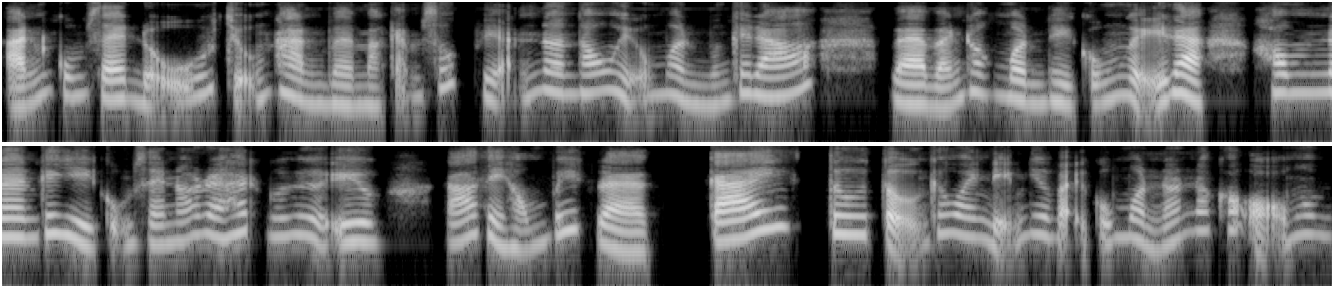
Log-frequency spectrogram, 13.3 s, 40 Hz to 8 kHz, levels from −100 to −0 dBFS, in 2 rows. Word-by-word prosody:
ảnh -, -, +6 dB
cũng 240 Hz, 0 st, -7 dB
sẽ 210 Hz, -3 st, +4 dB
đủ 210 Hz, +6 st, -4 dB
trưởng 215 Hz, -, -5 dB
thành 210 Hz, -8 st, +2 dB
về 175 Hz, -2 st, -2 dB
mặt 165 Hz, 0 st, -6 dB
cảm 225 Hz, -, -7 dB
xúc 325 Hz, +8 st, -7 dB
thì 205 Hz, -, -4 dB
ảnh 240 Hz, -, -5 dB
nên 265 Hz, -3 st, 0 dB
thấu 260 Hz, +3 st, 0 dB
hiểu 235 Hz, -, -6 dB
mình 235 Hz, -8 st, -5 dB
vững 175 Hz, +3 st, -10 dB
cái 260 Hz, +2 st, -3 dB
đó 235 Hz, +2 st, +3 dB, 0.4 s
và 180 Hz, -1 st, +7 dB
bản 160 Hz, 0 st, 0 dB
thân 250 Hz, -3 st, -4 dB
mình 195 Hz, -4 st, +2 dB
thì 190 Hz, -2 st, -3 dB
cũng 185 Hz, +7 st, -8 dB
nghĩ -, -, +2 dB
rà -, -, +9 dB, 0.3 s
hông 260 Hz, 0 st, -2 dB
nên 260 Hz, -1 st, +3 dB
cái 295 Hz, +2 st, -2 dB
gì 215 Hz, -7 st, 0 dB
cũng 195 Hz, +2 st, -11 dB
sẽ 200 Hz, -1 st, -3 dB
nói 220 Hz, +5 st, -4 dB
ra 280 Hz, -2 st, +1 dB
hết 310 Hz, +4 st, -1 dB
với 265 Hz, +1 st, -9 dB
người 275 Hz, -3 st, -4 dB
yêu. 220 Hz, 0 st, 0 dB, 0.3 s
Đó 265 Hz, -, +2 dB
thì 255 Hz, -, 0 dB
hổng 175 Hz, +4 st, -6 dB
biết 330 Hz, +6 st, -4 dB
là 165 Hz, -6 st, +5 dB, 0.3 s
cái 270 Hz, +12 st, +8 dB, 0.2 s
tư 285 Hz, -1 st, 0 dB
tưởng, -, -, +3 dB
cái 295 Hz, -, -5 dB
quan 270 Hz, -5 st, -3 dB
điểm 250 Hz, -, -4 dB
như 280 Hz, -1 st, -6 dB
vậy -, -, 0 dB
của -, -, -5 dB
mình 240 Hz, -8 st, -4 dB
á 210 Hz, +4 st, -3 dB
nó 330 Hz, +3 st, -6 dB
có -, -, -2 dB
ổn 250 Hz, -, -1 dB
hông 285 Hz, -2 st, -10 dB
240 Hz, 265 wpm, -24 LUFS, 200-265 Hz, 0.4 s, rà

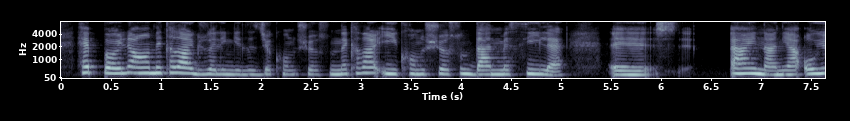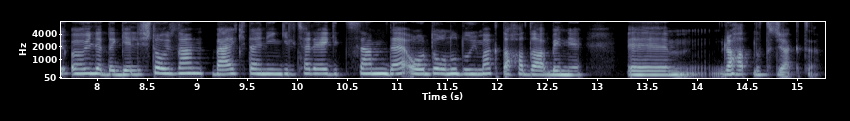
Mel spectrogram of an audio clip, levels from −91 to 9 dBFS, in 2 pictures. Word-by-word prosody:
hep 310 Hz, 0 st, 0 dB
böyle 280 Hz, +2 st, +4 dB
"A, 290 Hz, 0 st, +4 dB
ne 290 Hz, 0 st, +5 dB
kadar 295 Hz, -2 st, +3 dB
güzel 230 Hz, -1 st, -2 dB
İngilizce 220 Hz, 0 st, -5 dB
konuşuyorsun, 225 Hz, -1 st, -6 dB
ne 240 Hz, -, -1 dB
kadar 290 Hz, +3 st, -2 dB
iyi 245 Hz, -4 st, +2 dB
konuşuyorsun." 235 Hz, -1 st, -1 dB
denmesiyle, 225 Hz, -2 st, 0 dB, 0.5 s
eee, 200 Hz, 0 st, 0 dB
ş -, -, -4 dB, 0.5 s
Aynen 255 Hz, -6 st, +5 dB
ya, 220 Hz, 0 st, -1 dB
o 250 Hz, +1 st, +4 dB
yü 260 Hz, -1 st, +3 dB
öyle 255 Hz, -2 st, +1 dB
de, 215 Hz, -, -2 dB
gelişti 215 Hz, +4 st, -2 dB
o 265 Hz, -, +4 dB
yüzden, 270 Hz, +1 st, +1 dB
belki 235 Hz, +3 st, -2 dB
de 260 Hz, -, -1 dB
İngiltere'ye 245 Hz, +1 st, -1 dB
gitsem 255 Hz, +2 st, +1 dB
de, 245 Hz, +2 st, 0 dB
orada 245 Hz, +1 st, 0 dB
onu 250 Hz, -1 st, +2 dB
duymak 240 Hz, +2 st, -2 dB
daha 230 Hz, -2 st, -5 dB
da 205 Hz, -1 st, -1 dB
beni, 200 Hz, 0 st, +1 dB, 0.4 s
emm, 200 Hz, +1 st, 0 dB, 0.4 s
rahatlatacaktı. 205 Hz, -, -5 dB
235 Hz, 145 wpm, -24 LUFS, 215-255 Hz, 0.5 s, ne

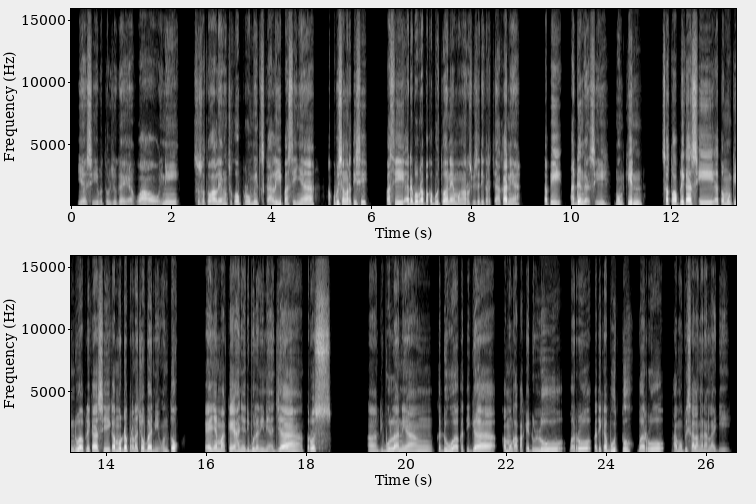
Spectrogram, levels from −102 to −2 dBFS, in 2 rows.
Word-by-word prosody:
Iya 90 Hz, -3 st, -5 dB
sih, 90 Hz, +2 st, -6 dB
betul 85 Hz, -2 st, -14 dB
juga, 85 Hz, +2 st, -8 dB
ya. 80 Hz, -1 st, -9 dB
Wow, 85 Hz, -2 st, -1 dB
ini 120 Hz, +6 st, -2 dB, 0.3 s
sesuatu 95 Hz, -, -4 dB
hal 95 Hz, -1 st, +4 dB
yang 95 Hz, 0 st, -2 dB
cukup 105 Hz, +1 st, -3 dB
rumit 100 Hz, -1 st, -4 dB
sekali 95 Hz, +8 st, -2 dB
pastinya, 105 Hz, -, -1 dB, 0.2 s
aku -, -, -13 dB
bisa 160 Hz, -, +6 dB
ngerti 165 Hz, -, +1 dB
sih, 200 Hz, +4 st, -1 dB, 0.4 s
pasti 150 Hz, +8 st, +3 dB
ada -, -, +2 dB
beberapa 115 Hz, -1 st, +4 dB
kebutuhan 115 Hz, +4 st, +1 dB
yang 130 Hz, -, +1 dB
emang 105 Hz, -, -6 dB
harus 95 Hz, 0 st, -4 dB
bisa 95 Hz, +1 st, -10 dB
dikerjakan 95 Hz, -2 st, +1 dB
ya. 90 Hz, 0 st, -4 dB, 0.5 s
Tapi 215 Hz, 0 st, +1 dB, 0.2 s
ada -, -, 0 dB
enggak 170 Hz, -, -2 dB
sih? 120 Hz, +9 st, -5 dB, 0.2 s
Mungkin 155 Hz, +11 st, +2 dB, 0.4 s
satu 155 Hz, +3 st, +1 dB
aplikasi 185 Hz, -1 st, +5 dB
atau 125 Hz, -, -1 dB
mungkin 130 Hz, 0 st, -4 dB
dua 125 Hz, -1 st, +6 dB
aplikasi 115 Hz, -1 st, +2 dB
kamu 135 Hz, +6 st, +3 dB
udah 130 Hz, -, +8 dB
pernah 110 Hz, -2 st, -5 dB
coba 105 Hz, -, +3 dB
nih 85 Hz, -5 st, -10 dB
untuk 100 Hz, -, +1 dB, 0.5 s
kayaknya -, -, +2 dB
make -, -, 0 dB
hanya 100 Hz, -3 st, -2 dB
di 95 Hz, -, -10 dB
bulan 95 Hz, -1 st, -3 dB
ini 90 Hz, -1 st, -8 dB
aja. 145 Hz, -, +4 dB
Terus, 160 Hz, -, +1 dB, 0.7 s
eee, 100 Hz, -2 st, -6 dB
di 95 Hz, -, -15 dB
bulan 105 Hz, +1 st, +1 dB
yang 95 Hz, -1 st, -3 dB
ke-2 105 Hz, -2 st, -1 dB
ke-3 130 Hz, +11 st, +2 dB, 0.2 s
kamu -, -, -5 dB
nggak -, -, -6 dB
pakai 100 Hz, -, -8 dB
dulu, 150 Hz, +12 st, -1 dB, 0.2 s
baru 145 Hz, 0 st, +1 dB
ketika 130 Hz, +1 st, -2 dB
butuh 205 Hz, +11 st, -2 dB, 0.2 s
baru 115 Hz, +5 st, -1 dB, 0.2 s
kamu 100 Hz, +1 st, -8 dB
bisa 110 Hz, -2 st, -5 dB
langganan 95 Hz, -3 st, -8 dB
lagi. 80 Hz, -2 st, -15 dB
105 Hz, 160 wpm, -24 LUFS, 95-135 Hz, 0.7 s, udah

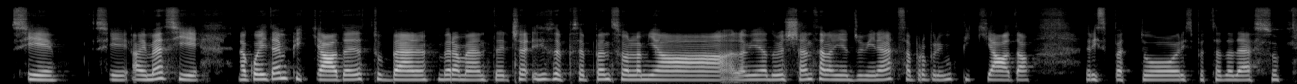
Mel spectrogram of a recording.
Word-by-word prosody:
Sì, 210 Hz, -4 st, +1 dB, 0.4 s
sì, 210 Hz, -2 st, -6 dB
ahimè 225 Hz, +7 st, +3 dB
sì, 230 Hz, -7 st, -1 dB, 0.4 s
la 220 Hz, -1 st, +1 dB
qualità 235 Hz, +2 st, +3 dB
è 270 Hz, -, +4 dB
in 285 Hz, 0 st, 0 dB
picchiata. 220 Hz, -4 st, +5 dB
Hai 220 Hz, -, +3 dB
detto 235 Hz, 0 st, -4 dB
bene, 215 Hz, 0 st, +4 dB
veramente, 215 Hz, -1 st, 0 dB
cioè 230 Hz, +2 st, -1 dB
io 235 Hz, 0 st, -3 dB
se 245 Hz, 0 st, -1 dB
p -, -, -20 dB
se 225 Hz, -2 st, -5 dB
penso 230 Hz, +1 st, -1 dB
alla 215 Hz, 0 st, +1 dB
mia 220 Hz, -1 st, +1 dB
alla 205 Hz, -1 st, +3 dB
mia 220 Hz, +1 st, -2 dB
adolescenza, 220 Hz, +2 st, -2 dB
alla 225 Hz, -2 st, +3 dB
mia 215 Hz, -1 st, -3 dB
giovinezza, 215 Hz, +2 st, -3 dB
proprio 220 Hz, -1 st, -8 dB
in 230 Hz, +2 st, -8 dB
picchiata 210 Hz, -2 st, 0 dB, 0.5 s
rispetto 210 Hz, -1 st, -4 dB
rispetto 210 Hz, 0 st, -9 dB
ad 210 Hz, -, -8 dB
adesso. 210 Hz, +1 st, -3 dB
215 Hz, 155 wpm, -23 LUFS, 210-225 Hz, 0.5 s, picchiata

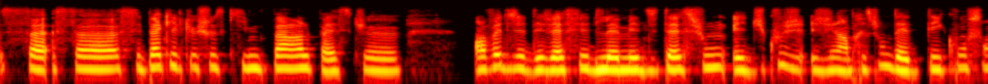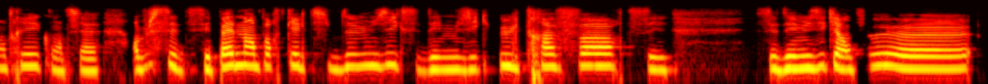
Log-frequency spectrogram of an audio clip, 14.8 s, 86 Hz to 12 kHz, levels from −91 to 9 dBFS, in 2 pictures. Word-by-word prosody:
ça 225 Hz, -3 st, +1 dB
ça 215 Hz, -1 st, +2 dB
c'est 220 Hz, +1 st, -10 dB
pas 240 Hz, +3 st, +4 dB
quelque 240 Hz, -1 st, -6 dB
chose 235 Hz, -2 st, -7 dB
qui 230 Hz, -, -12 dB
me 225 Hz, -, -2 dB
parle 225 Hz, +1 st, +3 dB
parce 180 Hz, -2 st, -3 dB
qu'en 195 Hz, -, -7 dB, 0.5 s
fait, 245 Hz, 0 st, 0 dB
j'ai 220 Hz, 0 st, -3 dB
déjà 200 Hz, 0 st, +1 dB
fait 220 Hz, +3 st, -5 dB
de 205 Hz, 0 st, +1 dB
la 205 Hz, -1 st, +6 dB
méditation 205 Hz, +4 st, -1 dB
et 200 Hz, 0 st, 0 dB
du 175 Hz, -, -10 dB
coup, 270 Hz, -, -9 dB
j'ai 220 Hz, -5 st, -7 dB
j'ai 195 Hz, 0 st, -6 dB
l'impression 195 Hz, +5 st, -4 dB
d'être 185 Hz, -6 st, 0 dB
déconcentrée 230 Hz, +3 st, -5 dB
quand 195 Hz, -4 st, -8 dB
il -, -, -5 dB
y -, -, 0 dB
a 190 Hz, -, -2 dB, 0.3 s
en 200 Hz, -, -1 dB
plus, 225 Hz, +6 st, -2 dB
c'est 245 Hz, -8 st, -3 dB
c'est 215 Hz, -, -3 dB
pas 245 Hz, +5 st, +7 dB
n'importe 250 Hz, -2 st, +2 dB
quel 255 Hz, -3 st, 0 dB
type 225 Hz, -1 st, -10 dB
de 245 Hz, +3 st, -3 dB
musique, 255 Hz, +1 st, -3 dB
c'est 200 Hz, -, -15 dB
des 210 Hz, +1 st, -1 dB
musiques 205 Hz, 0 st, -5 dB
ultra 250 Hz, 0 st, +2 dB
fortes, 255 Hz, +1 st, +5 dB
c'est 210 Hz, -5 st, -6 dB, 0.6 s
c'est 220 Hz, -, -4 dB
des 220 Hz, +2 st, +4 dB
musiques 225 Hz, +3 st, 0 dB
un 215 Hz, -4 st, +7 dB
peu, 255 Hz, -1 st, +3 dB
heu 220 Hz, 0 st, +4 dB
220 Hz, 210 wpm, -22 LUFS, 205-245 Hz, 0.6 s, pas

